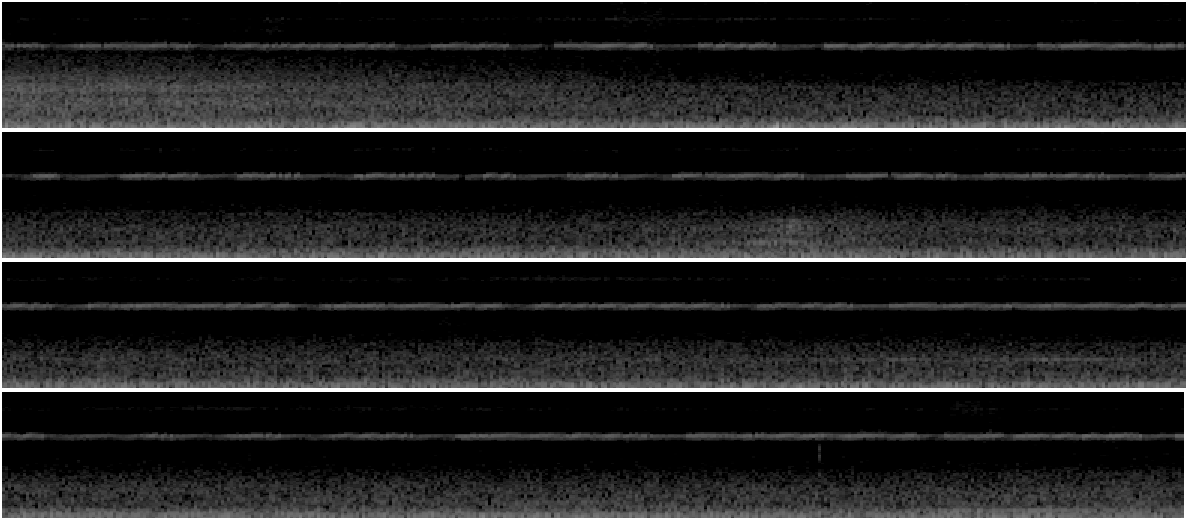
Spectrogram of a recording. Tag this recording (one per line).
ambience
country
crickets
field-recording
nature
night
